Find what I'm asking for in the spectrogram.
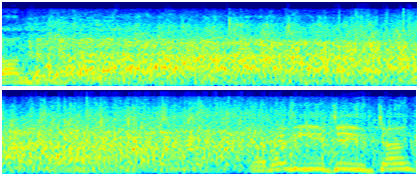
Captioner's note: laughter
